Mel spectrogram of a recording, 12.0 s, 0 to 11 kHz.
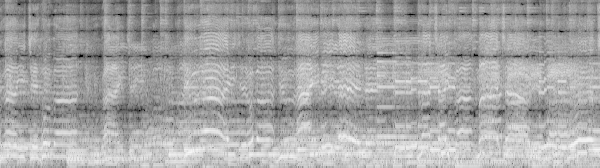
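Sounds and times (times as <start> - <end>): electronic keyboard: 0.0 - 12.0
worship team singing: 0.0 - 12.0.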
